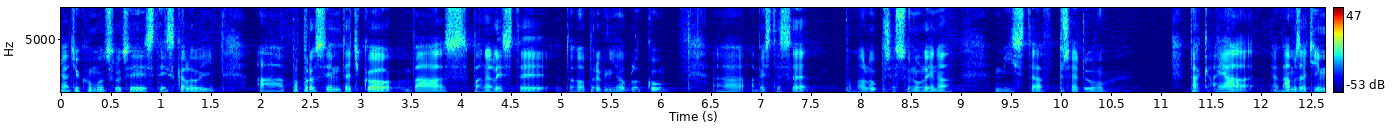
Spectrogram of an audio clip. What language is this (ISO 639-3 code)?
ces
